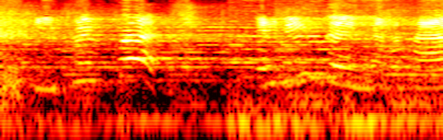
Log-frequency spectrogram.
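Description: Young children's voices through stage microphones, with music playing underneath.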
